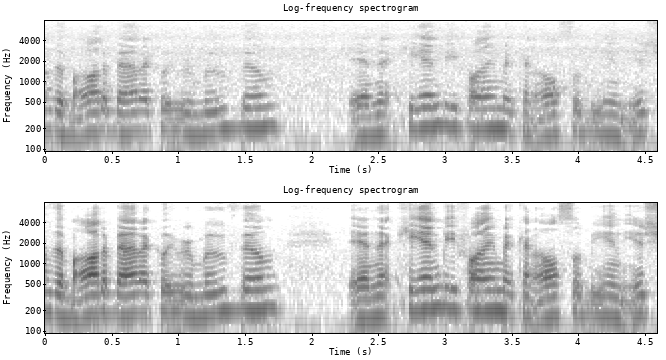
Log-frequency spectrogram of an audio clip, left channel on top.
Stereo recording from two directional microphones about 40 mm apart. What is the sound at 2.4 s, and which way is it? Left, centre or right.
Speech, right.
